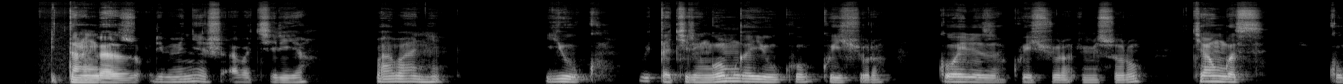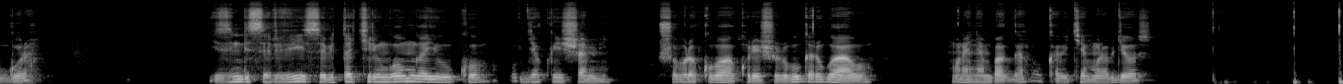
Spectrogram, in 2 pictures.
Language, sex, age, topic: Kinyarwanda, male, 18-24, finance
